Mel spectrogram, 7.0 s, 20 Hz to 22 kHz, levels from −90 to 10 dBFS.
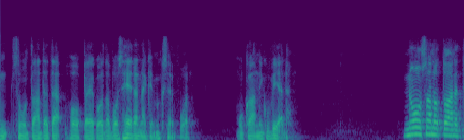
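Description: No faults can be heard in the speech, which comes through an AMR wideband (HD Voice) codec at 12.65 kbit/s, a rate at which that codec keeps speech clear.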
